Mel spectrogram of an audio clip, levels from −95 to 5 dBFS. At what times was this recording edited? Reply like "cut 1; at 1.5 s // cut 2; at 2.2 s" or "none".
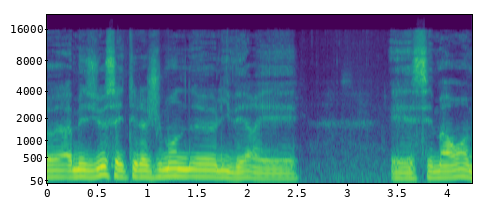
none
